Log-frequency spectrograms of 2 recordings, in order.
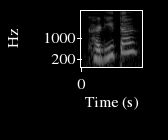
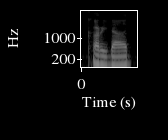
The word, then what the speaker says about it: Caridad: I think it was Cardita. Caridad. Caridad.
